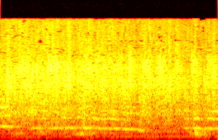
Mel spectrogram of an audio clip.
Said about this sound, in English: So I really want to please give our panelists a round of applause.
